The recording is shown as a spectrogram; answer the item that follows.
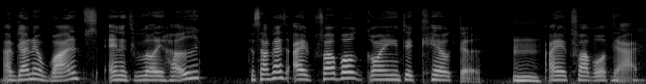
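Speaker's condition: Down syndrome; present since birth

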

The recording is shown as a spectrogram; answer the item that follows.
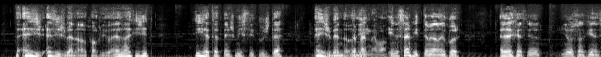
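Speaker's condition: Parkinson's disease; becomes emotional more easily as a symptom

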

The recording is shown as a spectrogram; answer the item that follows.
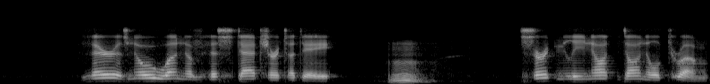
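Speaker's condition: Motor neuron disease (ALS), speech-generating device; diagnosed during phd at cambridge university, progressive weakness, muscle wastage, walking difficulty; body hardly works at all, causing discomfort

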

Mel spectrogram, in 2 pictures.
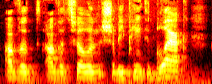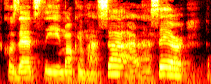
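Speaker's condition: No condition

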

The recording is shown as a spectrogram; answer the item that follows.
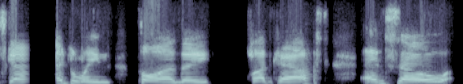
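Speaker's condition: Cerebral palsy, moderate; can talk

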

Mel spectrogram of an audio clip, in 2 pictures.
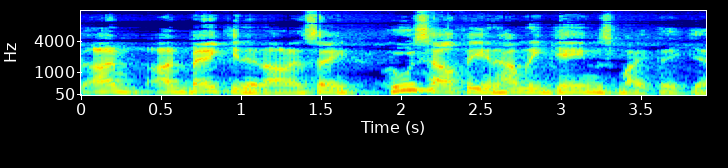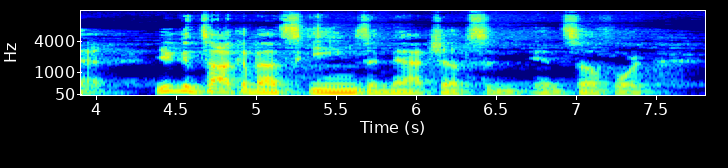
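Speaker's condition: No condition

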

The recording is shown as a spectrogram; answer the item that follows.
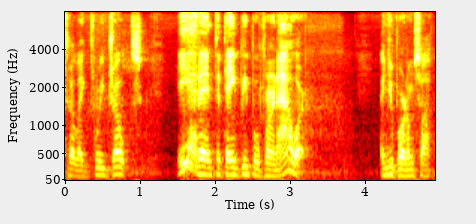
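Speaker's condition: No condition

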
